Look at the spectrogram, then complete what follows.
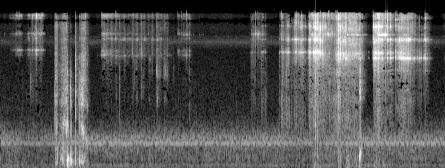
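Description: Small plastic bottles of slime toppings (beads and sequins) being shaken and poured, their contents rattling in short bursts, loudest in the last few seconds.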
